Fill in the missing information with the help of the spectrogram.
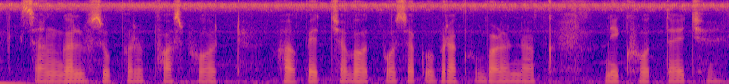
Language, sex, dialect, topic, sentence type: Maithili, male, Southern/Standard, agriculture, statement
